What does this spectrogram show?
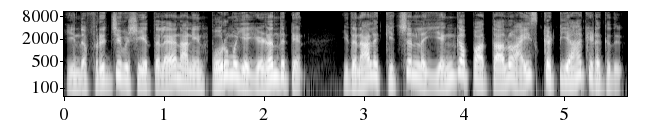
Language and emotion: Tamil, angry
